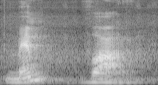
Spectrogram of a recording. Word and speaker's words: memoir: future is the memoir how do you pronounce this memoir you can say best is mem var it's a collection memories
